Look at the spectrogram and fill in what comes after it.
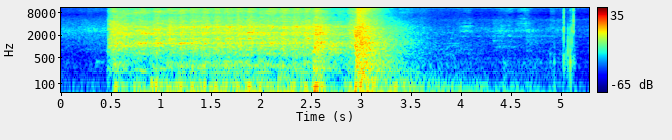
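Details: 1994 Mitsubishi 3000GT VR-4 converted from waste spark to coil-on-plug on AEM v2, coil phasing not changed: cranks and catches roughly with uneven chuffing, then a sharp bang; backfire from wrong ignition timing.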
